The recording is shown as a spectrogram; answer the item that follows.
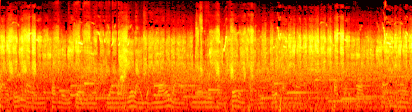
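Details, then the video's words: Flock-to-roost calling by male and female swiftlets, used to lure birds into nets: unbroken, dense high chattering trills pulsing rapidly throughout, with faint low wavering tones underneath. "Tiếng Én Mốc , Nhạn Nâu Xám Gọi Bầy Ru Ngủ Lùm , Trống Mái Kêu"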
